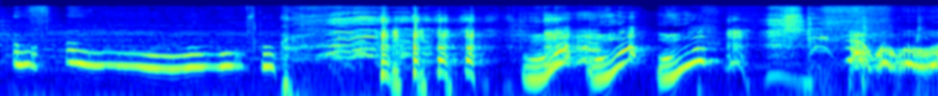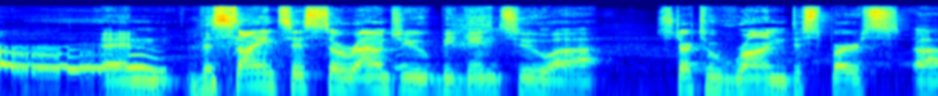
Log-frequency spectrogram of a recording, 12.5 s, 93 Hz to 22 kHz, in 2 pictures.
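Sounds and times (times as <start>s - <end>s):
person imitating a wolf howling through a large room: 0.0s - 1.9s, 3.5s - 4.8s, 5.6s - 7.4s
laughter: 1.9s - 6.7s
speech: 2.6s - 5.9s, 7.0s - 12.5s.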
